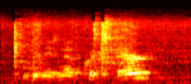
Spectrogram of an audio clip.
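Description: A spoon stirs and scrapes inside a metal pot.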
